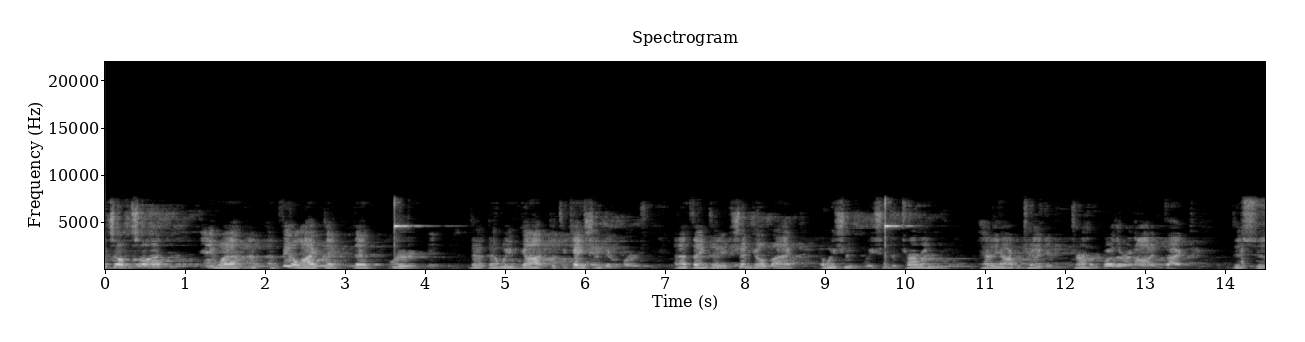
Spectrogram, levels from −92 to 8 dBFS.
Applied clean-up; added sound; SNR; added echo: classical method WPE with log-MMSE.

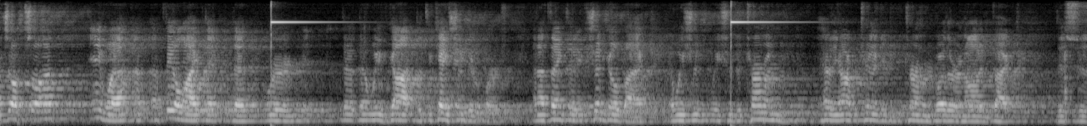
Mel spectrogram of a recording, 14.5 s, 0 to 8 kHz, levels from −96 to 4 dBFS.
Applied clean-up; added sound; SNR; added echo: none; Bicycle bell; -1 dB; reverberation time 2.4 s.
